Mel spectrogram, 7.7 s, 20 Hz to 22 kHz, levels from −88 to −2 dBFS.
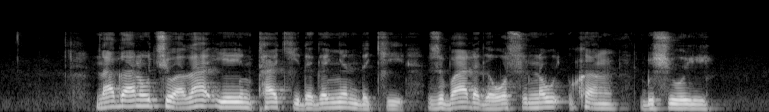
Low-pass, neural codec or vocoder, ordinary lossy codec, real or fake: none; none; none; real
